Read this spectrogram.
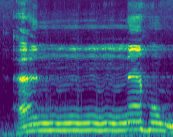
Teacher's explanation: annahum ditahan 2 harokat, dan bahkan harus lebih lama daripada mad tabi'i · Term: mim bertasydid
